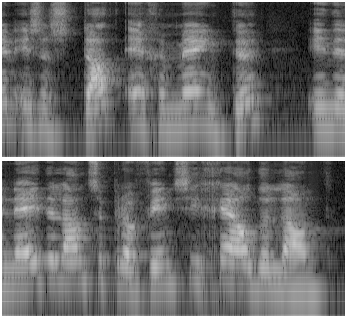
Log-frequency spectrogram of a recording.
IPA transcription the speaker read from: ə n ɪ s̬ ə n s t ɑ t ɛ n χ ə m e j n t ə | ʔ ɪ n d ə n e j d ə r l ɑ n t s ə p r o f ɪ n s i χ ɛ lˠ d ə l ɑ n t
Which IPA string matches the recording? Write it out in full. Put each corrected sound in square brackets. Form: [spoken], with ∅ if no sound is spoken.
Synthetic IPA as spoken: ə n ɪ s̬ ə n s t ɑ t ɛ n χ ə m e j n t ə | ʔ ɪ n d ə n e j d ə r l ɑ n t s ə p r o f ɪ n s i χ ɛ lˠ d ə l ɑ n t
